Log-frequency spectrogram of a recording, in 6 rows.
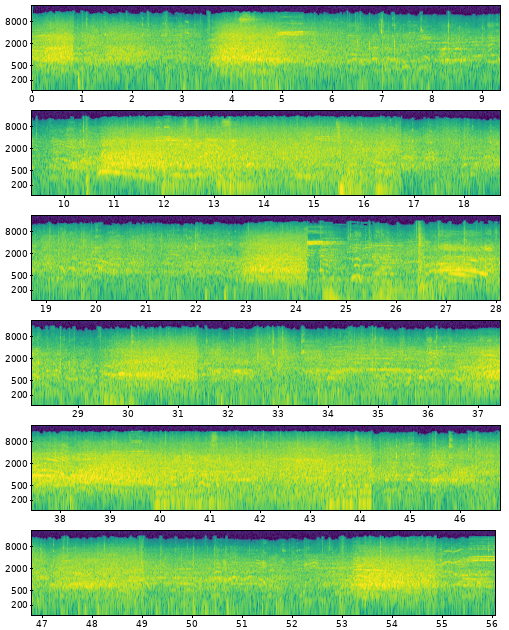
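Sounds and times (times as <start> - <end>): crowd cheering: 0.0 - 7.0, 10.0 - 56.0.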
